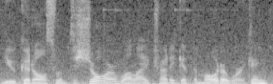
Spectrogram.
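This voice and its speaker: An actor playing an earnest, flustered young army radio technician in an audio drama, eager and anxious. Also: male voice, medium pitch, big pitch swings, fast, close to an everyday voice. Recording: loud effects noise behind.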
